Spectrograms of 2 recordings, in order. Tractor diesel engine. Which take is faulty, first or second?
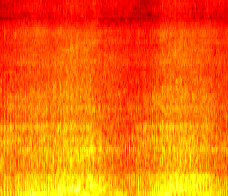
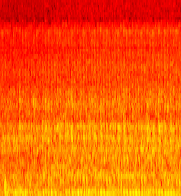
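first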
